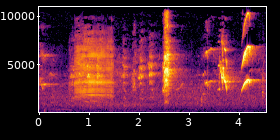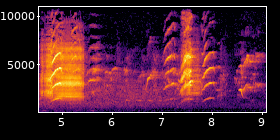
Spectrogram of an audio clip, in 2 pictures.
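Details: Male Gang-gang cockatoo calling with the "creaking door" call at a tree hollow in Melbourne, Australia, July 2021: harsh, scratchy rasping bursts mixed with sharp squeaky notes, at moderate distance with light background noise.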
